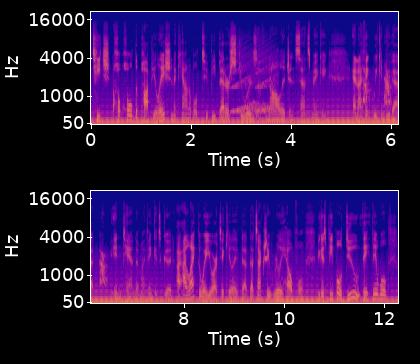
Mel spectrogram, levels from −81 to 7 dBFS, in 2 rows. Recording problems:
electrical hum; noticeable; throughout; 60 Hz, 15 dB below the speech
siren; noticeable; at 3 s; peak 7 dB below the speech
dog barking; noticeable; from 5.5 to 6.5 s; peak 6 dB below the speech

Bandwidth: 15 kHz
